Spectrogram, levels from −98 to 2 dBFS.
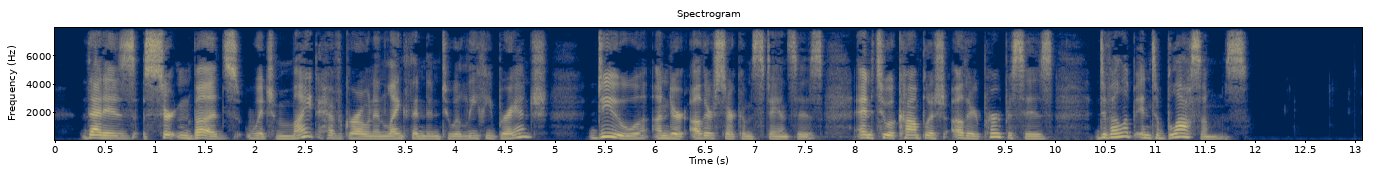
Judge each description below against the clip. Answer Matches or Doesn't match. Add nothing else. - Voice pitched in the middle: Matches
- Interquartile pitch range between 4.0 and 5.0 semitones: Matches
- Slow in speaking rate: Matches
